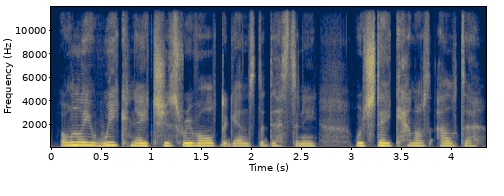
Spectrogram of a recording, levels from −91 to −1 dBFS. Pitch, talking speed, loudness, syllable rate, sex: 205 Hz, 150 wpm, -17 LUFS, 5.4 syllables/s, female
